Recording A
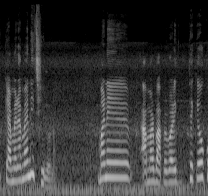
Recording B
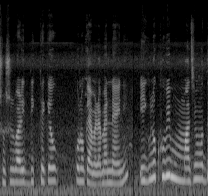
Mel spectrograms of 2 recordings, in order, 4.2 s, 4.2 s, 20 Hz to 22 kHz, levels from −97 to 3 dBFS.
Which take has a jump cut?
B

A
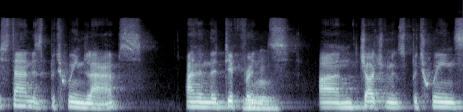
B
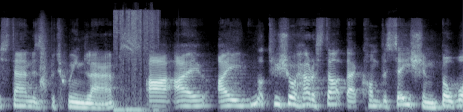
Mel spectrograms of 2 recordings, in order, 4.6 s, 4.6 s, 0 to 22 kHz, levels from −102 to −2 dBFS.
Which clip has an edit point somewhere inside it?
B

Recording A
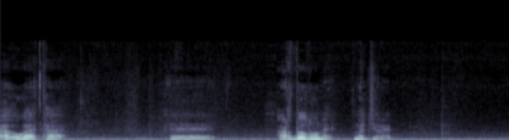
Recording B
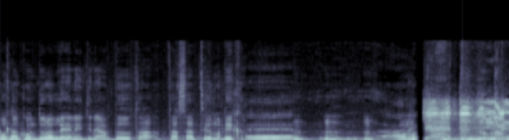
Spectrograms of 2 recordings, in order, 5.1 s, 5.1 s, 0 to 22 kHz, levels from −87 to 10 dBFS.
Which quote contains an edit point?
B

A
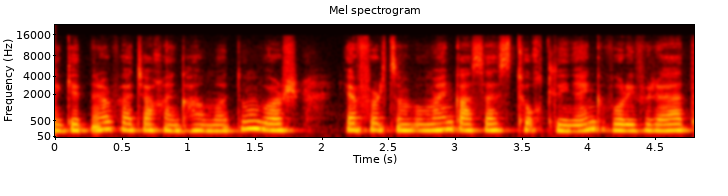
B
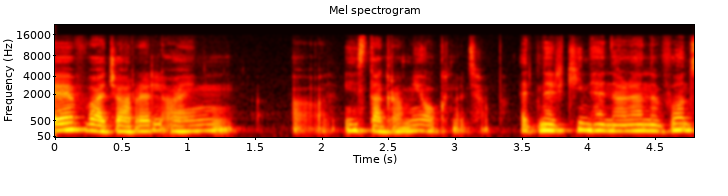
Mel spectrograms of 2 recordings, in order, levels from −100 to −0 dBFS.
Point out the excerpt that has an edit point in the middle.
B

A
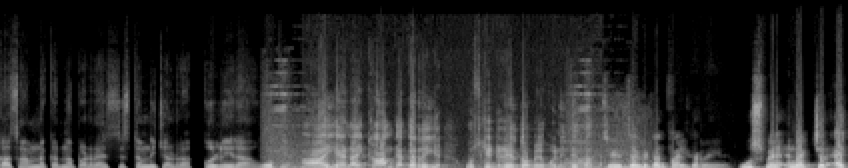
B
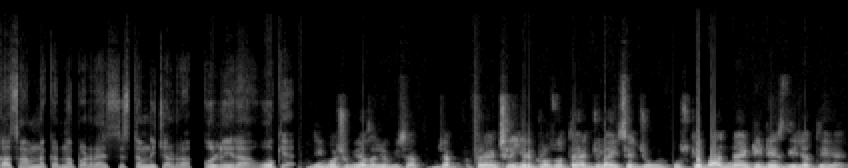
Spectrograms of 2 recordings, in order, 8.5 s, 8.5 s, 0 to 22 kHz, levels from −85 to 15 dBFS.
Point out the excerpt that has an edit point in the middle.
A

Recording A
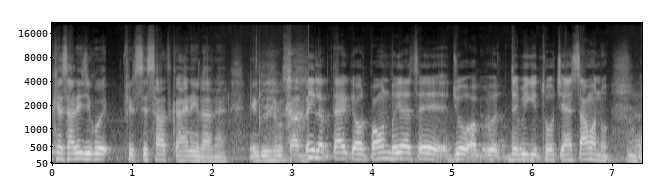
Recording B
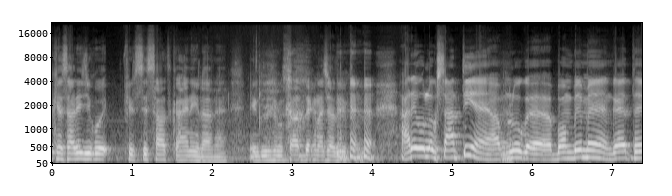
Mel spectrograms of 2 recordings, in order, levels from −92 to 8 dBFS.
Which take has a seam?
A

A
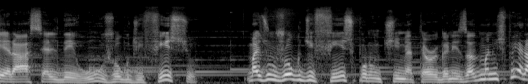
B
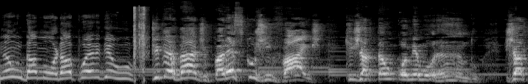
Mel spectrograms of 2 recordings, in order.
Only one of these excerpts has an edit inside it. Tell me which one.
B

